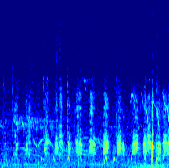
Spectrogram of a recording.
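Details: Two male Mallards fighting over a female on a pond give rapid, harsh, nasal quacks, about four a second, irregular and overlapping, with mid-pitched bursts and faint background noise.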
